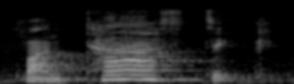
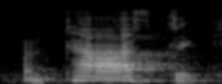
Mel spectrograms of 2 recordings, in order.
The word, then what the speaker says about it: fantastic: For words concluding with IC, the stress is placed on the syllable directly before this suffix. All right. So you have something like fantastic, fantastic.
